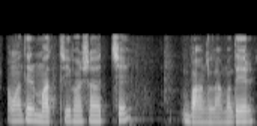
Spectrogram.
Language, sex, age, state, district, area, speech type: Bengali, male, 18-30, West Bengal, Hooghly, urban, spontaneous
